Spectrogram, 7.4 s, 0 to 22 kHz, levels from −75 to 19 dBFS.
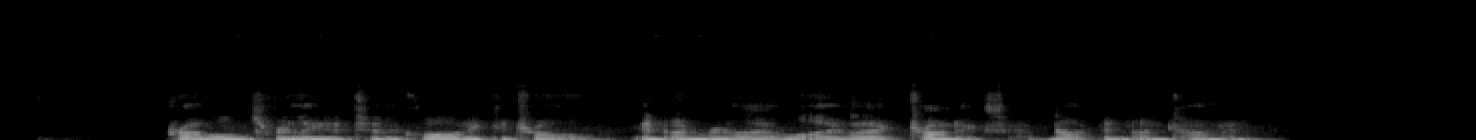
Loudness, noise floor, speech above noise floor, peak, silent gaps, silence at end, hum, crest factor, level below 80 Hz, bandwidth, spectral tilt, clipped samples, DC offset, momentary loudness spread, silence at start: -23 LUFS; -88 dBFS; 65 dB; -6 dBFS; none; 1.1 s; none; 16 dB; -64 dBFS; 7.2 kHz; -9 dB/octave; under 0.1%; under 0.1%; 9 LU; 0.85 s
